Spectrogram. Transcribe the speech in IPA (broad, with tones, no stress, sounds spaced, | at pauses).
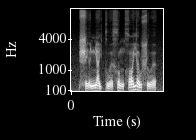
ʂ i˨˩˨ ə̯ ɲ a˨˩ j k u˨˩˨ ə̯ x o˨˩ ŋ x ɔ˧˥ j ə˧ w ʂ u˨˩ ə̯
